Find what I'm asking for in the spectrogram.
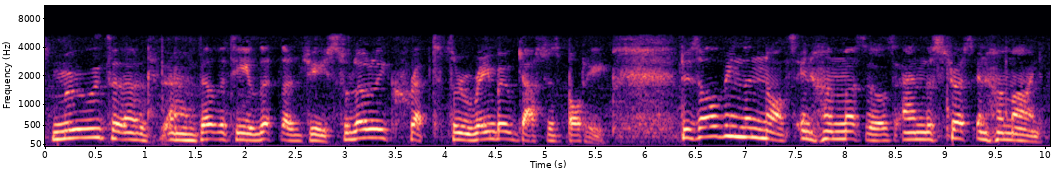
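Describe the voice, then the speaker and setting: A woman's voice: lowish voice, expressive, unhurried, dull audio, slight background noise. A woman casually reading a story aloud as an amateur, informal and hesitating mid-sentence. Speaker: amateur fan fiction reader.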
